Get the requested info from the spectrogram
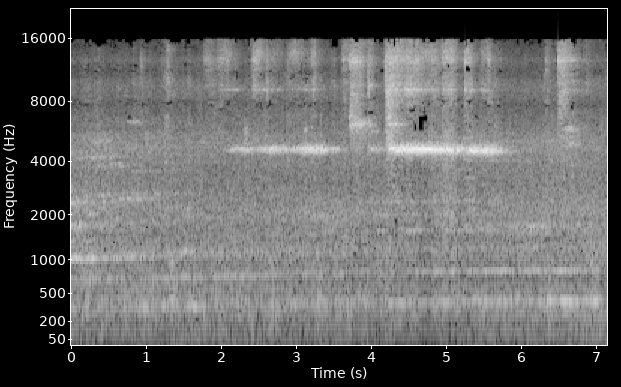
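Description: Mumbai suburban electric local train running at a station, with steady tonal running noise. Its wheels squeal in two high-pitched stretches, about two seconds in and again, louder, about four seconds in.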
